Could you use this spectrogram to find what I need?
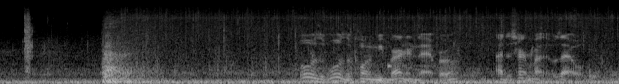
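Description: Flames burst up and crackle.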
